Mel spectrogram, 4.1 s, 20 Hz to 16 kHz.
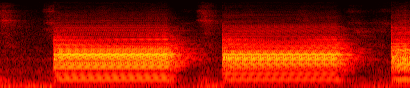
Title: "mri sounds" 2021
